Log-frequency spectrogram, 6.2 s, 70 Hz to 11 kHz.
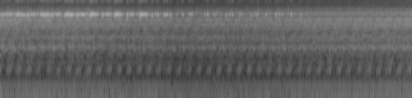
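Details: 2006 Ram Cummins diesel, newly completed truck: high chirping from the belt at first dies away after deodorant stick applied, leaving a steady, even diesel idle with no belt squeal.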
